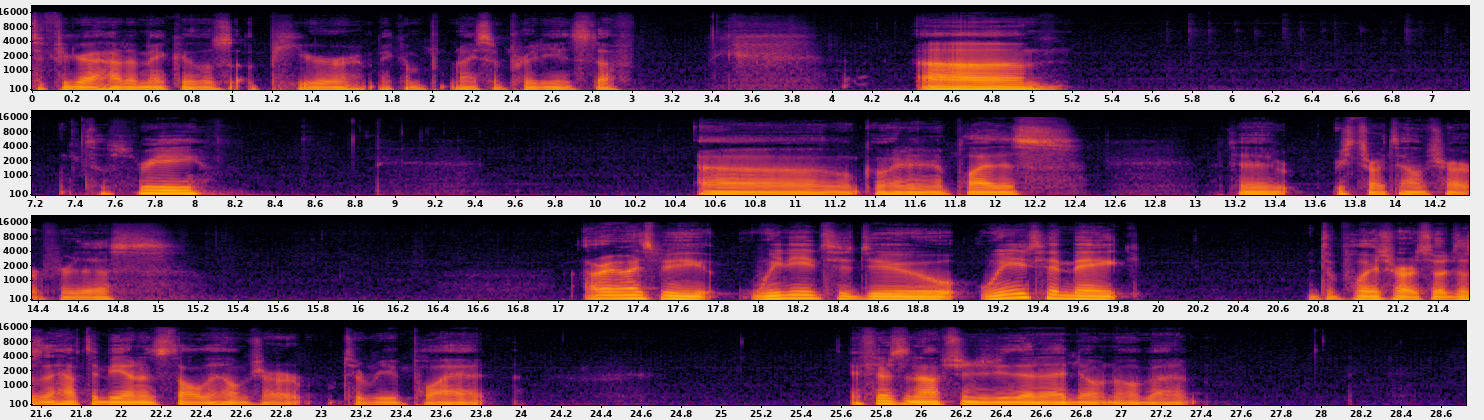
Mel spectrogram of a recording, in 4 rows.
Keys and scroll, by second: 0.5 alt+Tab, 2.1 alt+Tab, 3.6 ctrl+[, 4.4 ctrl+a, 4.6-7.1 ctrl+a, 7.1 3, 7.9 ctrl+[, 8.3 typing, 9.8-10.6 typing, 10.9 Return.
